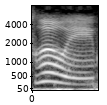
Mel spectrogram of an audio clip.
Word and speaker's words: Louis: His name is Louis, but it's spelled Louis.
